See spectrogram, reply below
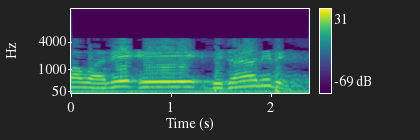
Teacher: بإمالة النون والهمزة معا في السورتين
